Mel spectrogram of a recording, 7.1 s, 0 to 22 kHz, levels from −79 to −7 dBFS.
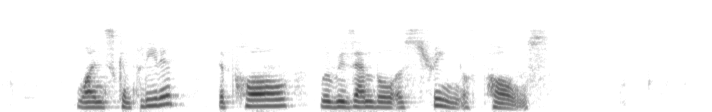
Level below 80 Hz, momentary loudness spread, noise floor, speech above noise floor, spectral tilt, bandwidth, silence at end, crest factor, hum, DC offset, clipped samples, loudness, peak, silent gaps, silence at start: -80 dBFS; 14 LU; -81 dBFS; 48 dB; -7 dB/octave; 7.8 kHz; 1.7 s; 18 dB; none; under 0.1%; under 0.1%; -34 LUFS; -16 dBFS; none; 0.8 s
